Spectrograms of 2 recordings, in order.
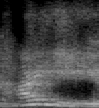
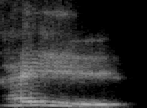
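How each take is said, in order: First: The vowel sounds like 'eye'. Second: The vowel sounds like 'ay'. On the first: The speaker calls it wrong. "I was saying it wrong" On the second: The speaker calls it right. "Because the I has the A sound"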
